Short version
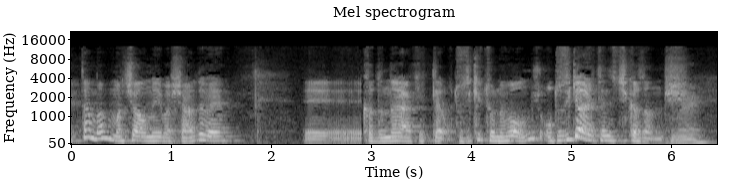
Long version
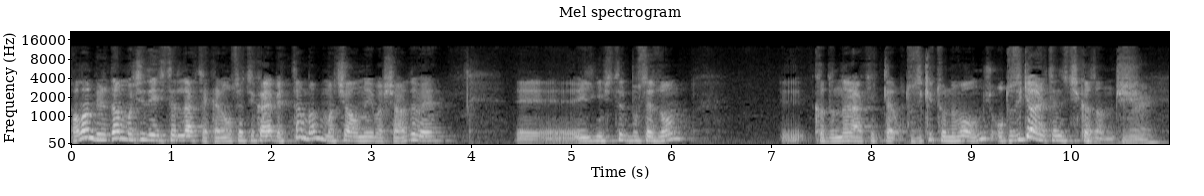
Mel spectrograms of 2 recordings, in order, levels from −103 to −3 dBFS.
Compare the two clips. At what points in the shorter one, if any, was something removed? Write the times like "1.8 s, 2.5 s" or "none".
2.9 s

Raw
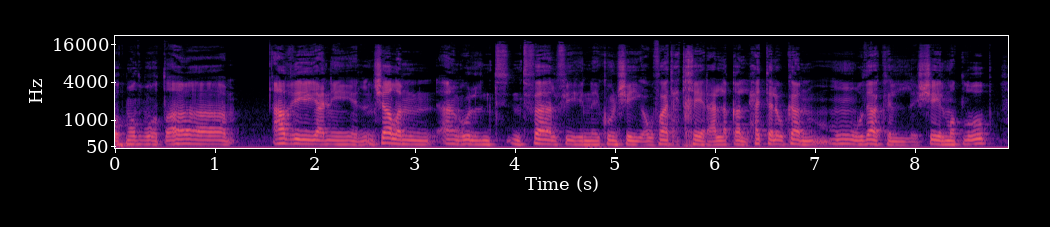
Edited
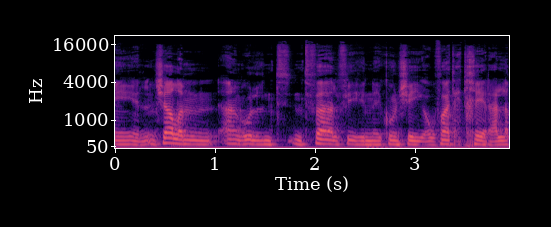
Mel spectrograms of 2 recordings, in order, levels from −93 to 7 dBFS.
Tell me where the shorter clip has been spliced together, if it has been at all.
none

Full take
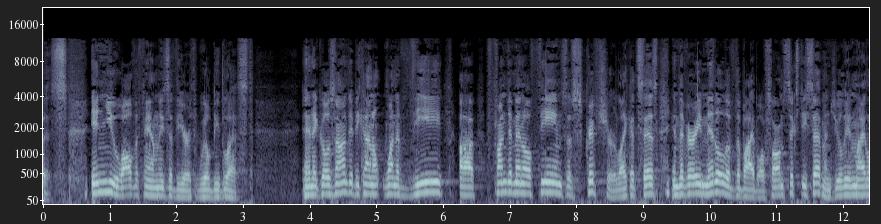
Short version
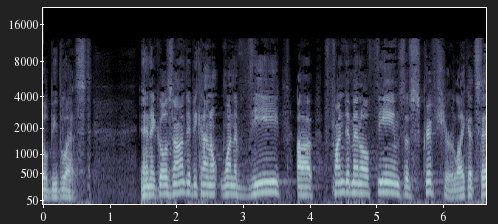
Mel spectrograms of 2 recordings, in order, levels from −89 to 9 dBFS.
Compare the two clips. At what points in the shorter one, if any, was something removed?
none

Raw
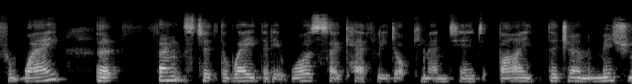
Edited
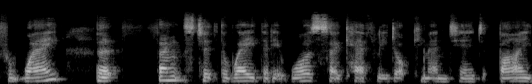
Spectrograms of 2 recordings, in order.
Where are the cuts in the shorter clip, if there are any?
none

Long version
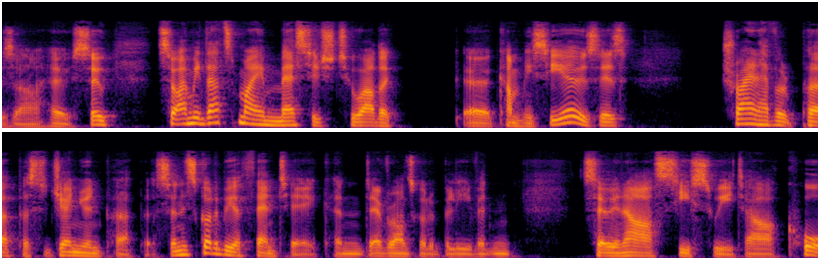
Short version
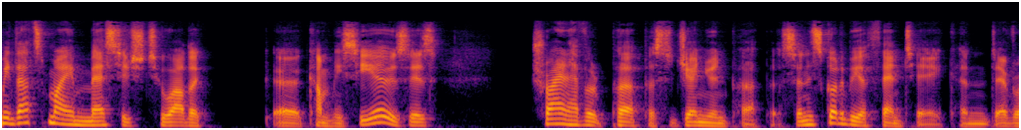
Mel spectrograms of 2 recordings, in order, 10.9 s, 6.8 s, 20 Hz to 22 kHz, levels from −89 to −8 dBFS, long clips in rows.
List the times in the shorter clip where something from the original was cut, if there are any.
none

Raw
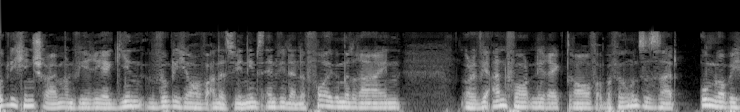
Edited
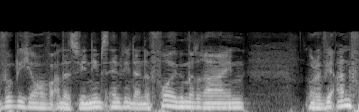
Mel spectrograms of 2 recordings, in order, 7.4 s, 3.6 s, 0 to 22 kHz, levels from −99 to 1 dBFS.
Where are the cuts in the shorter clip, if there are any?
none

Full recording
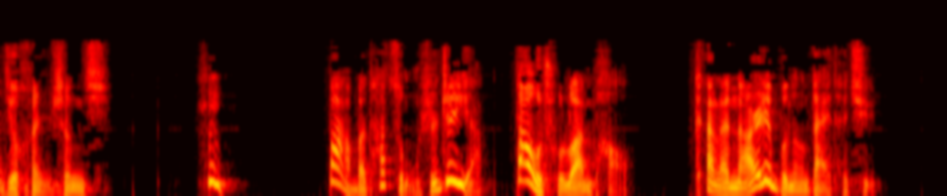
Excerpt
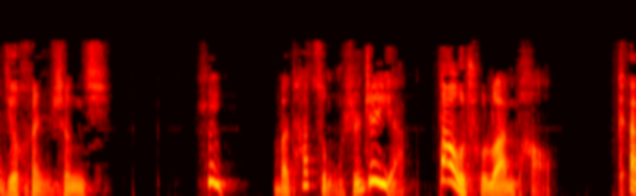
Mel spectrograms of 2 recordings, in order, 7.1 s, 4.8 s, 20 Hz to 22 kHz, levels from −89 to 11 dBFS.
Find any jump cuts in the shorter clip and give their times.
2.1 s

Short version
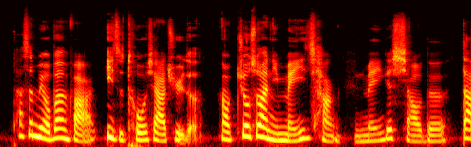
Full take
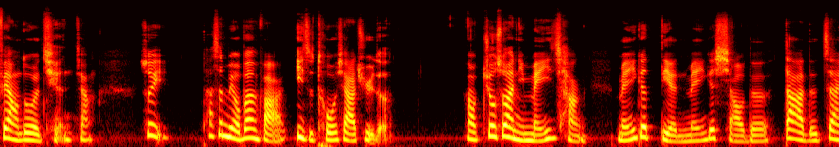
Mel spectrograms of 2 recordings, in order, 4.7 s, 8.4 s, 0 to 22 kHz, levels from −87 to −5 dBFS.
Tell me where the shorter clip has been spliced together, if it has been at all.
2.1 s, 3.5 s

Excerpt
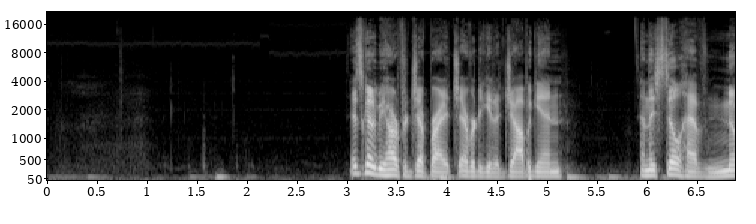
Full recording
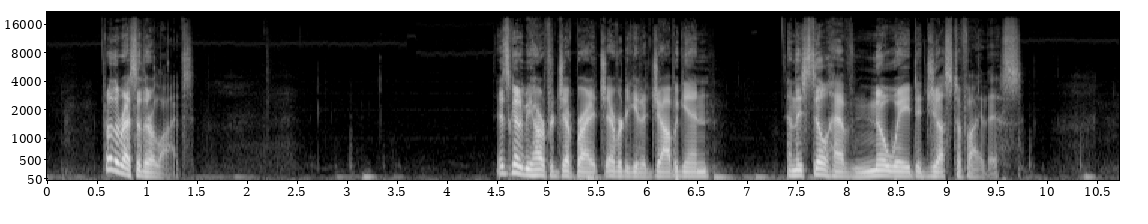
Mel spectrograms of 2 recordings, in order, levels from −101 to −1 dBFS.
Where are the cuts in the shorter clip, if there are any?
none

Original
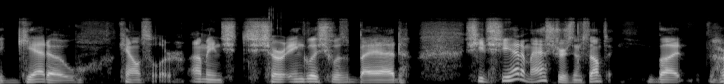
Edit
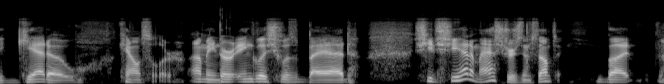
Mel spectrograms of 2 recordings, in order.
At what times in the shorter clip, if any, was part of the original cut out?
2.2 s

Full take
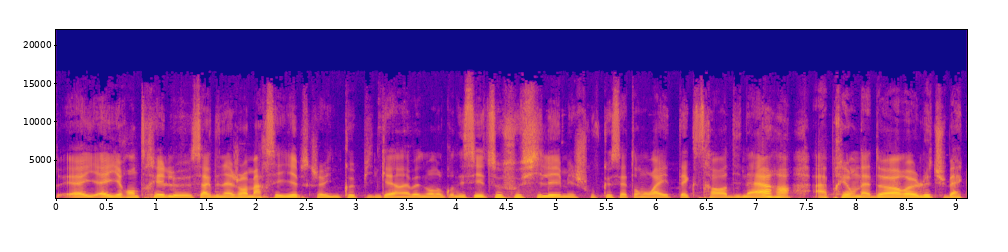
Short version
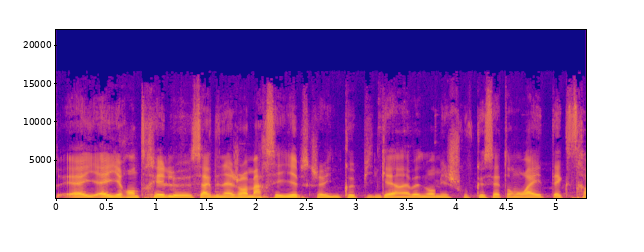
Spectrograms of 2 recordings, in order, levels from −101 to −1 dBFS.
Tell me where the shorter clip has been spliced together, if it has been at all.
3.8 s

